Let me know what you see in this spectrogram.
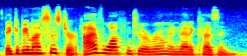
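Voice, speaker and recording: A podcast guest from Louisiana with a Southern American accent talks very fast in a mid-range voice during a casual interview chat. She comes across as earnest and encouraging, with many fillers.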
